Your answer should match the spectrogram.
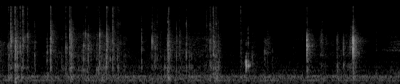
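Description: Small plastic clicks and crinkles of hands handling an opened LEGO minifigure blind bag and pressing the minifigure's parts together, irregular throughout, with a sharper click about three and a half seconds in.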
